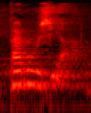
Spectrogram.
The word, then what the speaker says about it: Parousia: Und da steht tatsächlich das griechische Wort Parousia. In Deutsch würde man es Parousie aussprechen.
